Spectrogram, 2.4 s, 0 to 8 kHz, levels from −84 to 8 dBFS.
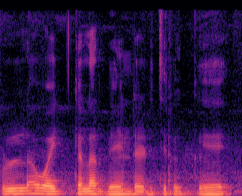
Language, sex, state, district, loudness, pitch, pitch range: Tamil, male, Tamil Nadu, Kanyakumari, -17 LUFS, 100 Hz, 95-110 Hz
